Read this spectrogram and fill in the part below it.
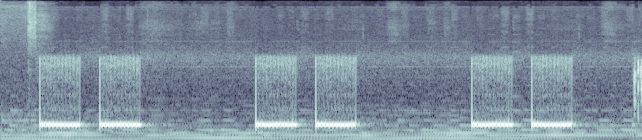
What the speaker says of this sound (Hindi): विनीत कुमार जी को पटना में फोन लगाया जाए।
